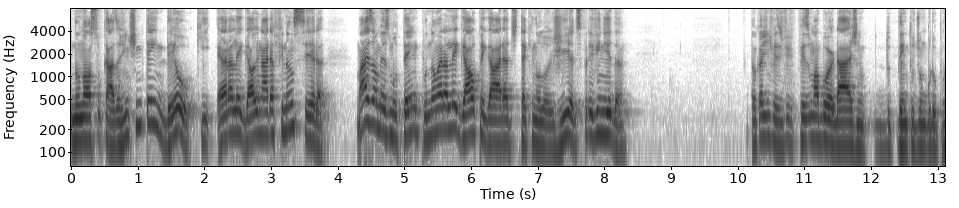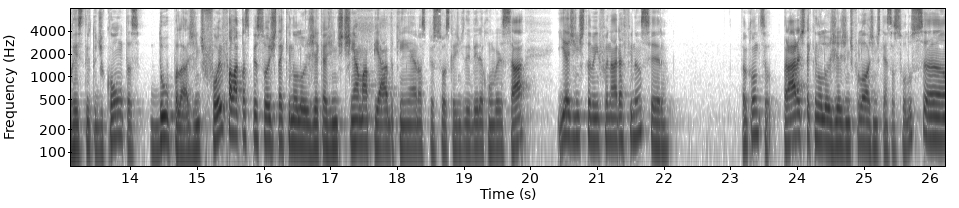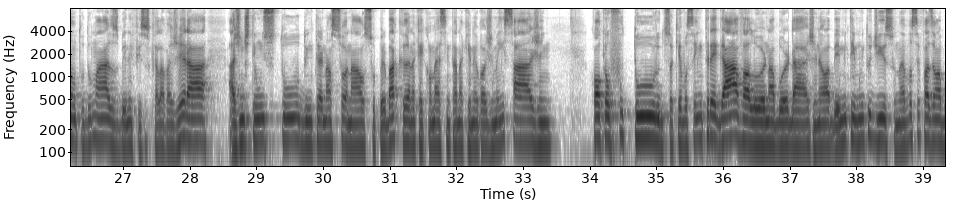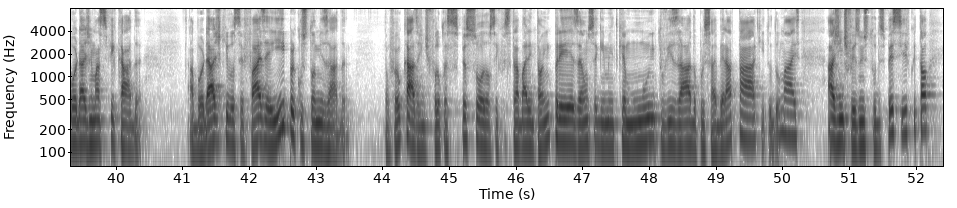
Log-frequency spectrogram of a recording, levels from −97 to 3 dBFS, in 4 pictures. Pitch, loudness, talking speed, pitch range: 130 Hz, -24 LUFS, 220 wpm, 120-145 Hz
